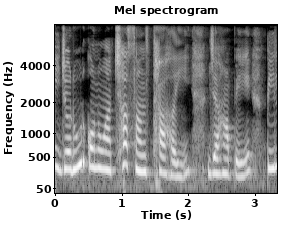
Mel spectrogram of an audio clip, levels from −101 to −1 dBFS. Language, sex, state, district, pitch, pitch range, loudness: Hindi, female, Bihar, West Champaran, 285 Hz, 245-315 Hz, -13 LUFS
